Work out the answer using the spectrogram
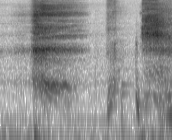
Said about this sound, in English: I got to sneeze.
